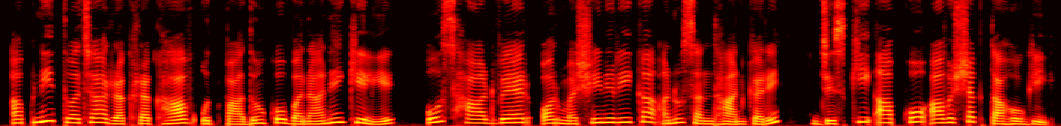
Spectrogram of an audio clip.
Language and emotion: Hindi, neutral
